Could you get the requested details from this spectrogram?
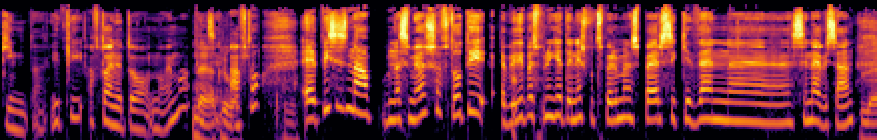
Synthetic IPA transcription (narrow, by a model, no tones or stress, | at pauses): cinit̪ɐ̰ʝɐt̪iɐft̪o̞inet̪o̞no̞imɐneḭkɾiɐ̰ft̪o̞episiznɐnɐsimio̞si̥sɐft̪o̞ot̪ie̞piðipespɾinʝɐt̪̬e̞nie̞sput̪i̥spe̞ɾimenespe̞ɾsice̞ðe̞n | sine̞visɐnn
